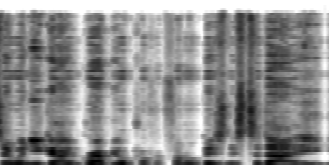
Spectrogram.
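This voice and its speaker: A man with a British accent speaks at a fairly low pitch. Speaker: online marketing trainer. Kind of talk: live webinar training. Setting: live webinar. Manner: fast.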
